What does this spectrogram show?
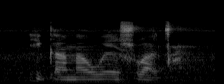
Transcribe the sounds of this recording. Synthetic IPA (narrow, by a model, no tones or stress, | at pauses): iɡ̥ʱamawɛʃwaːǀḁ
